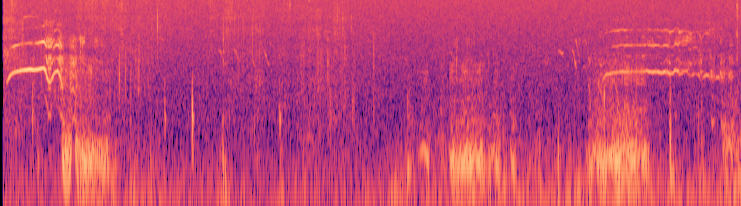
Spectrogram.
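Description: Six wild horses whinny loudly twice, high wavering neighs near the start and again near the end, while hooves clop and shuffle over uneven ground as they move up a hill in the mountainous Virginia range, outdoors.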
